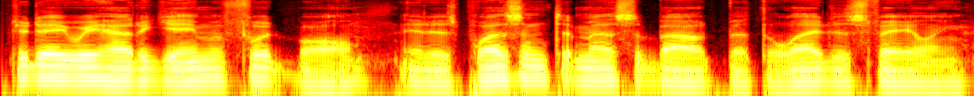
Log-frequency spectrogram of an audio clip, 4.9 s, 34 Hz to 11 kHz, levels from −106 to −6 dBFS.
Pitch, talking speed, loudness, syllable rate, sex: 90 Hz, 220 wpm, -17 LUFS, 5.3 syllables/s, male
